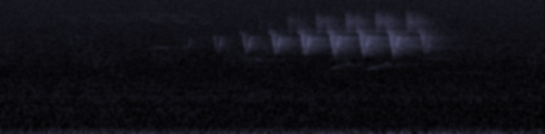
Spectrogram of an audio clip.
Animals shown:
Black-and-white Warbler (Mniotilta varia), Tufted Titmouse (Baeolophus bicolor), Ovenbird (Seiurus aurocapilla)

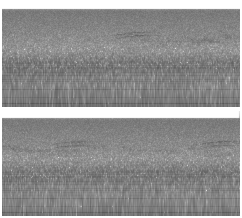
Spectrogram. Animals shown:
Purple Finch (Haemorhous purpureus), Hermit Thrush (Catharus guttatus)

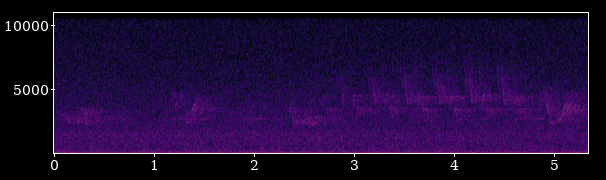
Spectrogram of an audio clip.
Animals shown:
Red-eyed Vireo (Vireo olivaceus), Ovenbird (Seiurus aurocapilla)

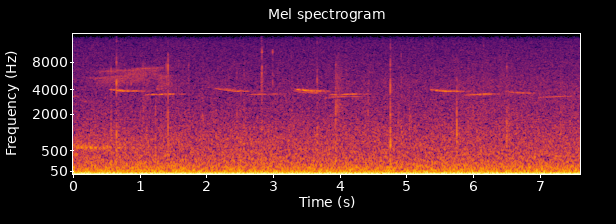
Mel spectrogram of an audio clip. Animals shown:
Northern Parula (Setophaga americana), Black-capped Chickadee (Poecile atricapillus)

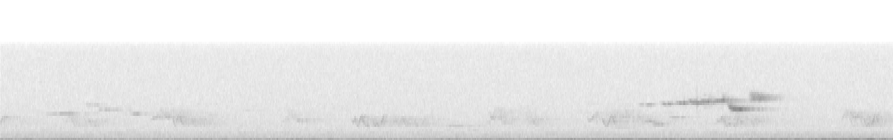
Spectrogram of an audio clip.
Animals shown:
Black-throated Green Warbler (Setophaga virens), Red-eyed Vireo (Vireo olivaceus), Hermit Thrush (Catharus guttatus)

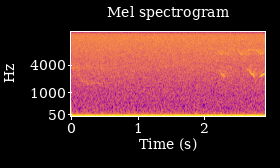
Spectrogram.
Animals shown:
Black-and-white Warbler (Mniotilta varia), Scarlet Tanager (Piranga olivacea)

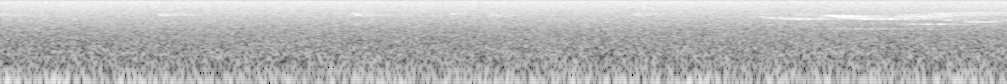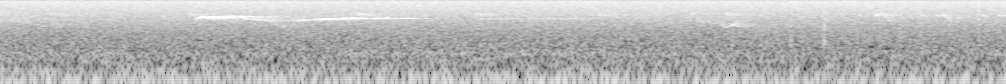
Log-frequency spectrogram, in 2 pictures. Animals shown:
Eastern Wood-Pewee (Contopus virens), Hermit Thrush (Catharus guttatus), Black-throated Green Warbler (Setophaga virens), Black-throated Blue Warbler (Setophaga caerulescens)

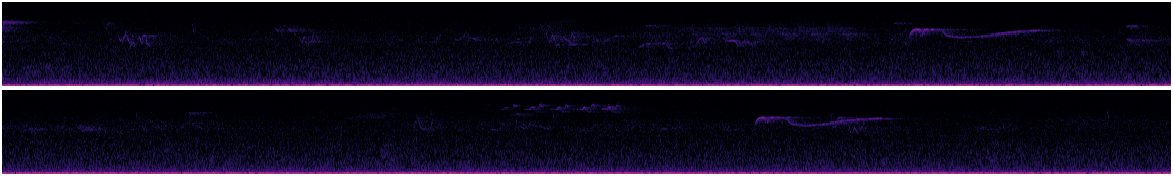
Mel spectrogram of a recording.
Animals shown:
Ovenbird (Seiurus aurocapilla), Red-eyed Vireo (Vireo olivaceus), Black-throated Blue Warbler (Setophaga caerulescens), Rose-breasted Grosbeak (Pheucticus ludovicianus), Black-and-white Warbler (Mniotilta varia), Eastern Wood-Pewee (Contopus virens)

